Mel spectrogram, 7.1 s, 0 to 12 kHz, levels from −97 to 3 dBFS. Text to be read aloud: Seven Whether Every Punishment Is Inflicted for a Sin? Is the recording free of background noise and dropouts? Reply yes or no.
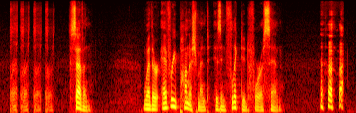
no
